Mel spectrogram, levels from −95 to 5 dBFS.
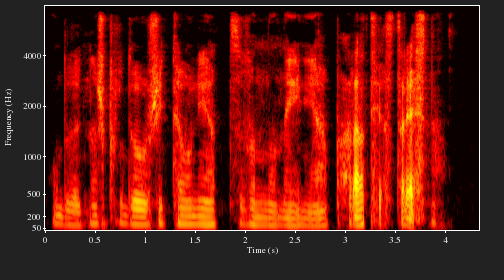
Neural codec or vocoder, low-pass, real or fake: vocoder, 44.1 kHz, 128 mel bands, Pupu-Vocoder; 7.2 kHz; fake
